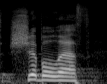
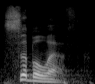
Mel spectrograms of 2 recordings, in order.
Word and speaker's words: Shibboleth: That's kind of what's going on here with this Shibboleth, Sibboleth. And so the Ephraimites did not pronounce shah. They pronounced it sa.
